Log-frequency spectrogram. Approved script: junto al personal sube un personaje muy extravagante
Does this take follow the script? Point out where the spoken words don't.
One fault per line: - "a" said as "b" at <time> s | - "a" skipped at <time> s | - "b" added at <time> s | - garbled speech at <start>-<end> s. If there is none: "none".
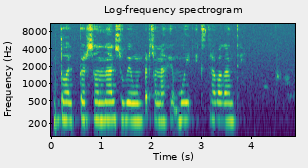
none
